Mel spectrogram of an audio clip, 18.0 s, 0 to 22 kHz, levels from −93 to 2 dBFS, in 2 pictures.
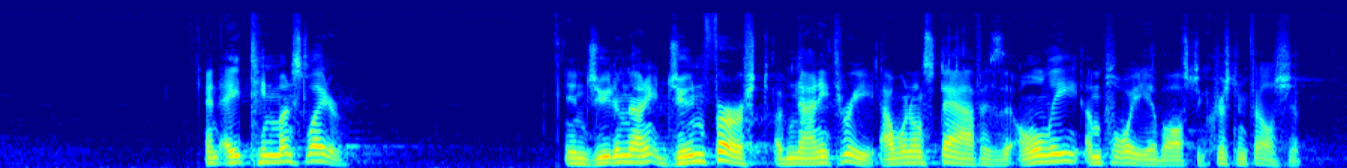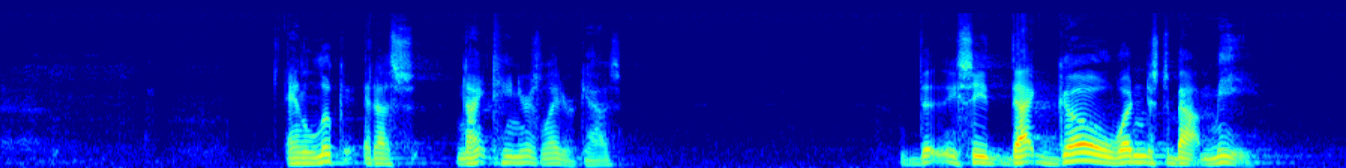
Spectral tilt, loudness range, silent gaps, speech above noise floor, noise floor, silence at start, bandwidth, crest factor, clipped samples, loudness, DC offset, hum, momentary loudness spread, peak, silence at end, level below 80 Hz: -7 dB/octave; 11 LU; none; 40 dB; -76 dBFS; 1.35 s; 16 kHz; 24 dB; under 0.1%; -36 LUFS; under 0.1%; none; 14 LU; -14 dBFS; 0.6 s; -78 dBFS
